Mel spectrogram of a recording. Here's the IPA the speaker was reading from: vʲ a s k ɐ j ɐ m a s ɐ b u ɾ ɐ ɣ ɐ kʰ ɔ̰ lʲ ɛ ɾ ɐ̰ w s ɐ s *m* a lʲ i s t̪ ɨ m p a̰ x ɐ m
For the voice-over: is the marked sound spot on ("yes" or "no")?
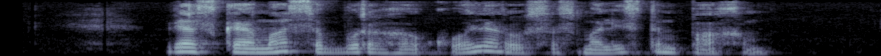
yes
